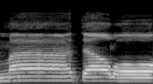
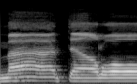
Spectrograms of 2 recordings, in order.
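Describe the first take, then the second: Both takes have the same delivery.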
